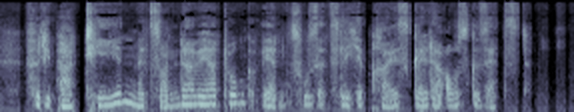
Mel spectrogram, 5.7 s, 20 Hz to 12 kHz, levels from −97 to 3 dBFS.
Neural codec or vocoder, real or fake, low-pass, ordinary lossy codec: vocoder, 48 kHz, 128 mel bands, Vocos; fake; 10.8 kHz; AAC, 32 kbps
